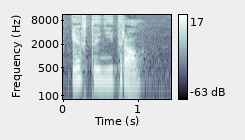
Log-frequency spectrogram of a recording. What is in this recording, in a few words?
girl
